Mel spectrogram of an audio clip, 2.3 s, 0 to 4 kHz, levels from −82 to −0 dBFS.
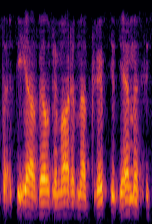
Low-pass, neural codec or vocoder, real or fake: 3.6 kHz; codec, 16 kHz, 4.8 kbps, FACodec; fake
